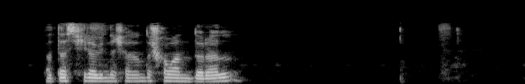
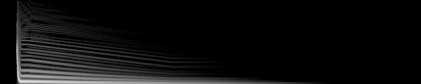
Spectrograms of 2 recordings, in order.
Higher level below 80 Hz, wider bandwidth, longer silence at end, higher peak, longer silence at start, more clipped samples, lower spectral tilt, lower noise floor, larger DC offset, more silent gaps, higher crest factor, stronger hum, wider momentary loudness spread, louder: second, -60 dBFS vs -36 dBFS; second, 7.6 kHz vs 10.5 kHz; second, 0.75 s vs 2 s; first, 0 dBFS vs -6 dBFS; first, 0.45 s vs 0.15 s; neither; second, -3.5 dB/octave vs -8.5 dB/octave; about the same, -77 dBFS vs -79 dBFS; neither; neither; first, 20 dB vs 14 dB; neither; second, 11 LU vs 24 LU; about the same, -16 LUFS vs -18 LUFS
